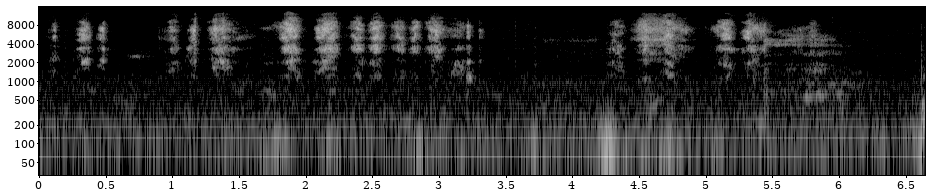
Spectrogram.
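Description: Faint scratchy strokes of a fine-tip glue bottle's nozzle drawn across white cardstock, in several short runs, with a soft bump a little past halfway.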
